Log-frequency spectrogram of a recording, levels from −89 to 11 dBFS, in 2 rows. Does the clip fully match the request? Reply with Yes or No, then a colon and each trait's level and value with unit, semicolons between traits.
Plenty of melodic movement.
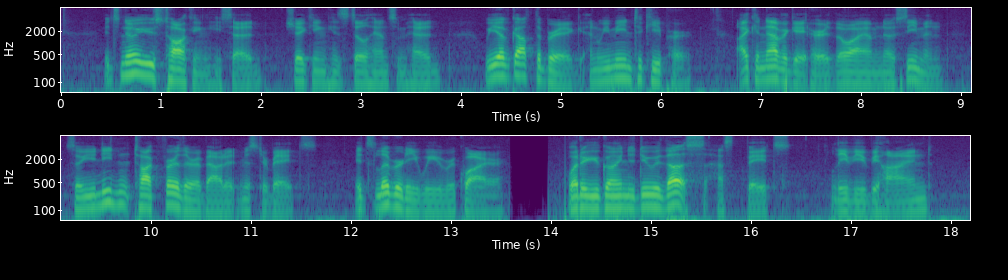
Yes: wide, 6.1 semitones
